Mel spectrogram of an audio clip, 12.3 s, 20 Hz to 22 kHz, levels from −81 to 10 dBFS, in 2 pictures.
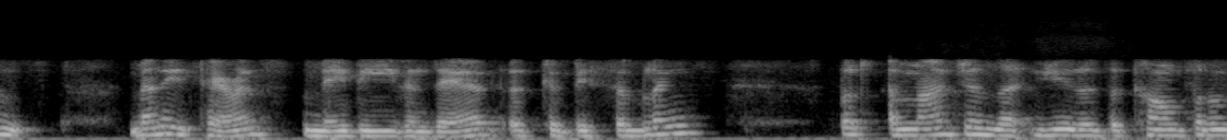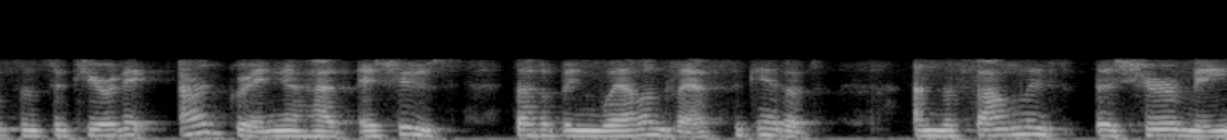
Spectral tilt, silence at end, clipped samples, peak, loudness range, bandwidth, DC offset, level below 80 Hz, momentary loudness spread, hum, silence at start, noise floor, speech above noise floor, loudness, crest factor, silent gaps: -8.5 dB/octave; 0 s; under 0.1%; -6 dBFS; 2 LU; 4.1 kHz; under 0.1%; -38 dBFS; 6 LU; none; 0 s; -42 dBFS; 21 dB; -22 LUFS; 16 dB; none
